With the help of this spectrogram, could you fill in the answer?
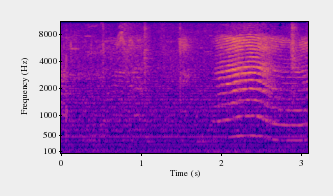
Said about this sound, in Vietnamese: À, khoan khoan, con nó khóc bên kia rồi, để bắt chạy qua bển cái rồi bắt trở lại liền.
